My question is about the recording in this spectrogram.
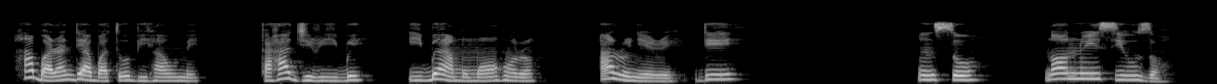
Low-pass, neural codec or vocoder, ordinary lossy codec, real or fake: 7.2 kHz; none; none; real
